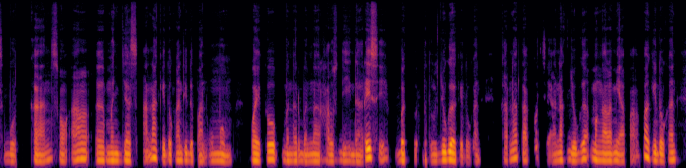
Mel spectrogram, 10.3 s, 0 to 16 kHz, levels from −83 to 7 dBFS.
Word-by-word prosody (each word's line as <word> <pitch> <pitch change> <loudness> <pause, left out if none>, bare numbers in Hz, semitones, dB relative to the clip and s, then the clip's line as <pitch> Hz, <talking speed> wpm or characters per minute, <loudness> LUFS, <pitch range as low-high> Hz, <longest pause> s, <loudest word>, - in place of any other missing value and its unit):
sebutkan 105 +3 -4
soal, 135 +4 -1
eee, 120 -1 +1
men-judge 115 -1 +1
anak 155 -3 +1
gitu - - -1
kan 120 - -2
di 115 - -1
depan 105 -2 -4
umum, 110 -2 -1 0.3
wah 120 - +4
itu 130 +4 +4
benar-benar 110 -2 -2
harus 105 0 -3
dihindari 110 +7 +4
sih, 135 +2 -6
bet 110 +2 0 0.2
betul 105 +1 -7
juga 125 +3 +7
gitu - - -6
kan. - - -10 0.3
Karena 135 +6 -2
takut 170 - -6
sih - - -14
anak 115 +3 -2
juga 115 +6 +2
mengalami 115 -3 +2
apa-apa 165 - -1
gitu 115 -4 +1
kan, 125 +1 -1
115 Hz, 175 wpm, -22 LUFS, 110-125 Hz, 0.3 s, juga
